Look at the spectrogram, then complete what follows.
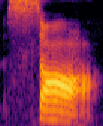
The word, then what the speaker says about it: saw: of so or so I know there's a w at the end but we don't pronounce the W so it just becomes saw saw Amir I don't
